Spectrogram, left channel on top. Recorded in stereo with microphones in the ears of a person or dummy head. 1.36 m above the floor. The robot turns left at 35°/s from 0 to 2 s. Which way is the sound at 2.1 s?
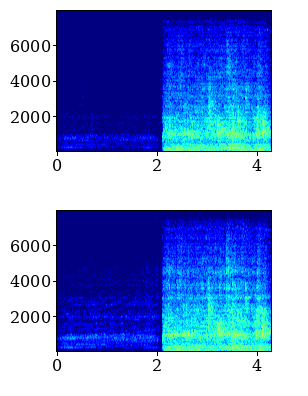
35° right (ahead or behind).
